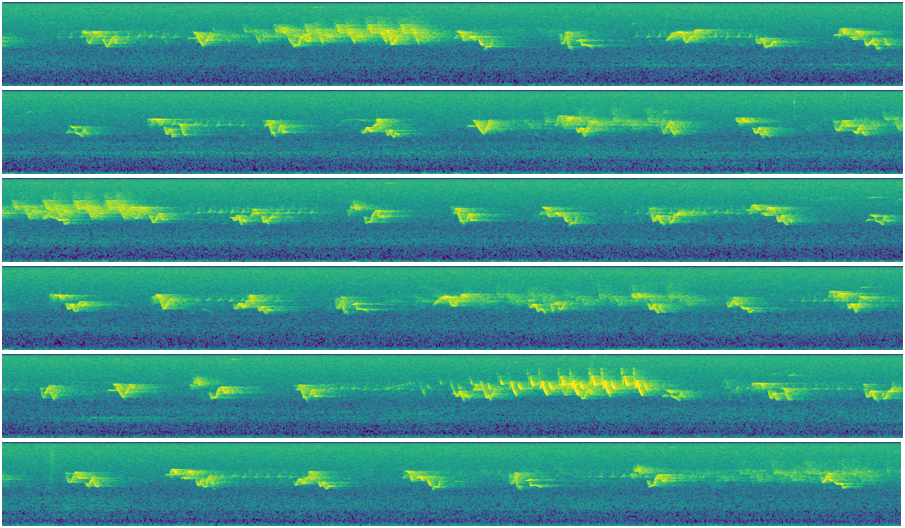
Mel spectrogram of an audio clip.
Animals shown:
Dark-eyed Junco (Junco hyemalis), Red-eyed Vireo (Vireo olivaceus), Ovenbird (Seiurus aurocapilla)

